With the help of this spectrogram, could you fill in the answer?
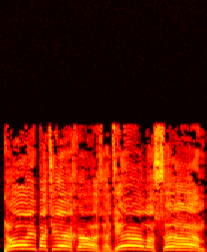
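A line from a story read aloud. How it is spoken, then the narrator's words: Encouraging rowdy group shouts. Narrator (Russian): поощрительно закричали несколько наемных кучеров и, бурно веселясь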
